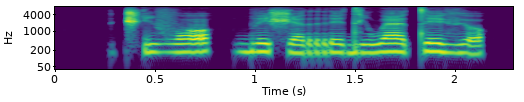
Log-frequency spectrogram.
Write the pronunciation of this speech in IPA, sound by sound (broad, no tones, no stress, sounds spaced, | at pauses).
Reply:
t͡ʃʼ i v ɔ | b e ʃ æ r e d i w æ t e vʲ ɔ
